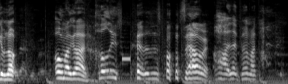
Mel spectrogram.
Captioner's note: beep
